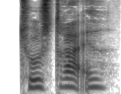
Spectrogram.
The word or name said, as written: tostreget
